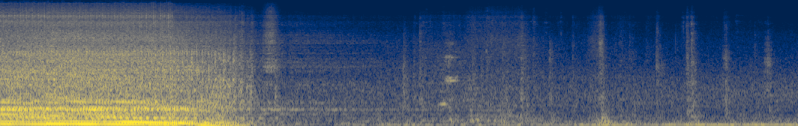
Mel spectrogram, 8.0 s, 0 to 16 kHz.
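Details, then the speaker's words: Suzuki Samurai with 1.6 VW turbo diesel, injector pump and injectors just primed, after oil change; uneven shaky clatter then shuts down – rough running, owner blames dirty yellow diesel in the tank. "all right so there it was running like I said it's not running too happy it doesn't like that diesel that's in there right now"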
